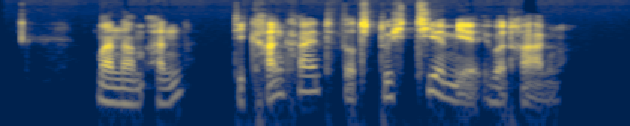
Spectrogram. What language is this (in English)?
German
